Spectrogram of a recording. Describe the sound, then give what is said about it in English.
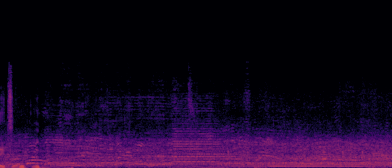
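An arena crowd at a Utah Jazz basketball game reacts with disapproval to a reversed out-of-bounds call, a loud, continuous roar of many voices holding steady for the whole stretch, with a few sharp knocks right at the start. “The Crowd doesn't like it.”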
